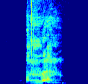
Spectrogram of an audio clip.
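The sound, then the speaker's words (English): A single rough, drawn-out cough, raspy and throaty like clearing the throat, lasting under a second with silence around it. “About my gnarly cough. That's all I right. know that's a killer on the microphone.”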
